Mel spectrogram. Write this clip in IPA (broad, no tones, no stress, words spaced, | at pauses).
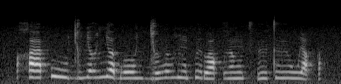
χa fuːɟuʎiʁ ʎɐboːʎ ɟɵvɵvʎũ pɨɾoːqzũː t͡sʼʉtʉːwiq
